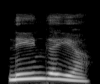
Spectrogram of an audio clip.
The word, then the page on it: ನೇಣ್ಗೈಯ: nēṇgaiya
